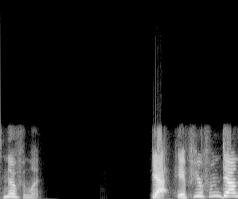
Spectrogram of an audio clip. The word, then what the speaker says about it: Newfoundland: Uh, how you pronounce Newfoundland. Newfoundland. Right. So, Google says it's Newfoundland.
